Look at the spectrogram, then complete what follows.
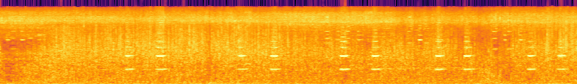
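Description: Wind buffeting the microphone on a moving moped, over the running of small autocycle and moped engines. From about two seconds in, a horn toots in quick pairs, a pair roughly every second and a half.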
